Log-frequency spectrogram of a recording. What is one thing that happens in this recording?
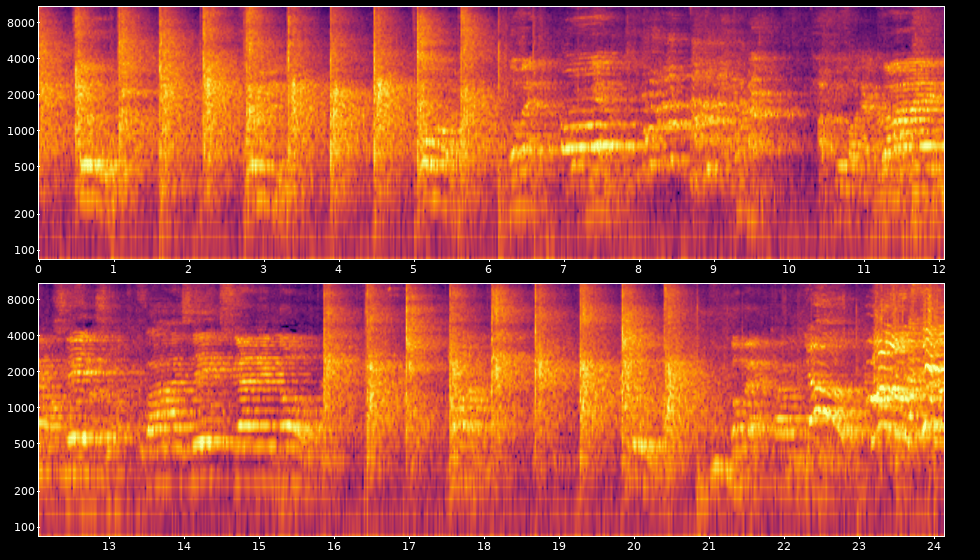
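Feet stamp and shuffle on a hard floor as people dance.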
